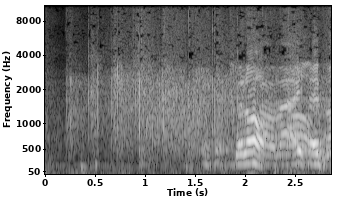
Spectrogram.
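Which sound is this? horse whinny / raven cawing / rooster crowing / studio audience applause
studio audience applause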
